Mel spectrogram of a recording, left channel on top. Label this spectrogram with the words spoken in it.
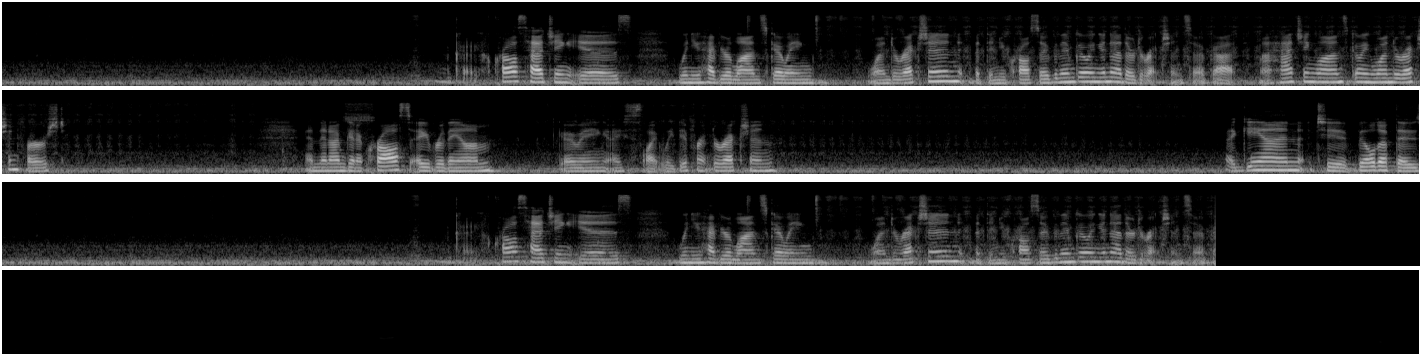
Okay, cross hatching is when you have your lines going one direction, but then you cross over them going another direction. So I've got my hatching lines going one direction first, and then I'm going to cross over them going a slightly different direction. Again, to build up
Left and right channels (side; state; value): right; drops out; at 12.2 s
